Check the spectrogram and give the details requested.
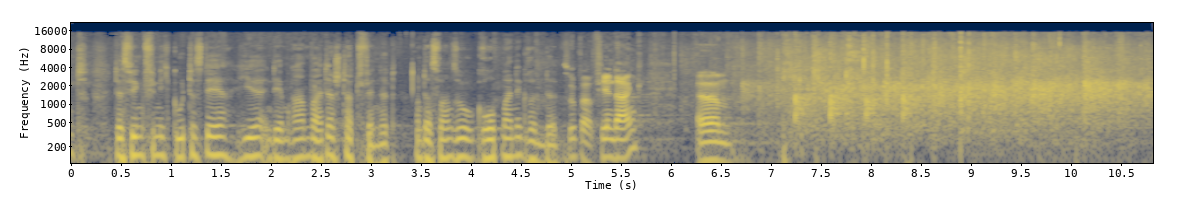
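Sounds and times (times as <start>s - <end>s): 
speech: 0.0s - 7.3s
small group applauding: 6.1s - 10.8s.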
